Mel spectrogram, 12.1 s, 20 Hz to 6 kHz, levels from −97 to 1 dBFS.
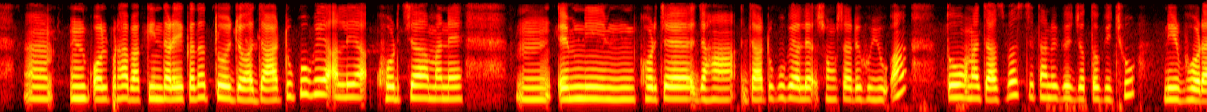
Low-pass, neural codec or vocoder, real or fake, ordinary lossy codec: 5.4 kHz; none; real; none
